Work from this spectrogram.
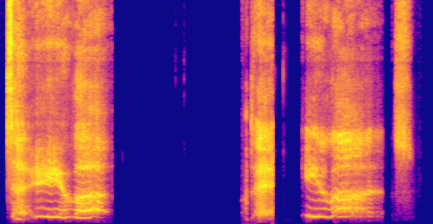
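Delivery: hoarse rasp, very high, very slow. Narrator voicing a figure stumbling toward the listeners, in a very raspy voice. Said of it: "you hear in a very raspy voice".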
